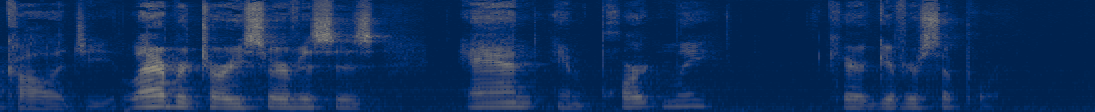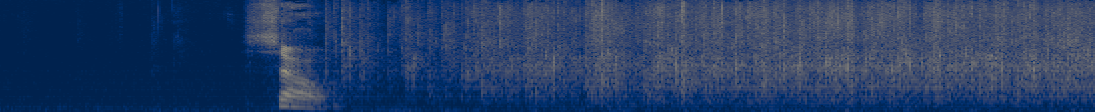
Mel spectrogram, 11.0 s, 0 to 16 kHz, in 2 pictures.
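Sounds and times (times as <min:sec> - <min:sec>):
speech: 0:00.1 - 0:05.0, 0:06.7 - 0:07.6
audience applauding at a veterans' health care facility event: 0:07.1 - 0:10.9.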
